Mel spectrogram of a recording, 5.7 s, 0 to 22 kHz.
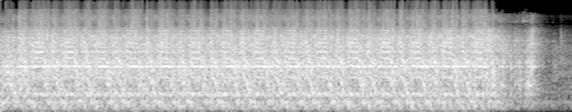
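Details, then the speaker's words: John Deere 425, sat a long time, cranking after hard-start relay fitted; fuel smells bad: starter churns steadily about five seconds, never catches. Later traced to fouled spark plugs and a fuel cut-off solenoid on the carburetor. "it starts cranking I just assuming there's gas in it yeah gas in it but sure don't smell very good"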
